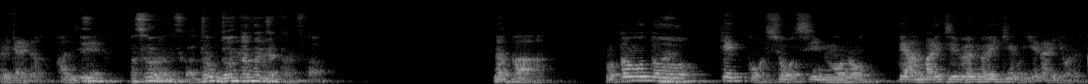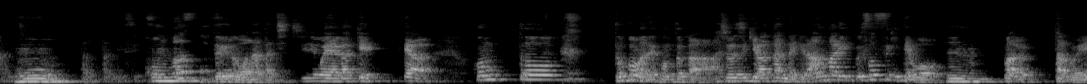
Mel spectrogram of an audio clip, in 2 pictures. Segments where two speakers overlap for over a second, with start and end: none

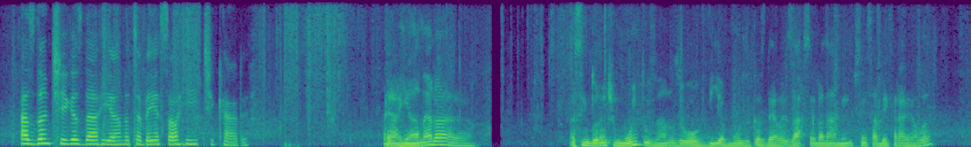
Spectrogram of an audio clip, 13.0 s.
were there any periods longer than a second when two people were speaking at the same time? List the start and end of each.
none

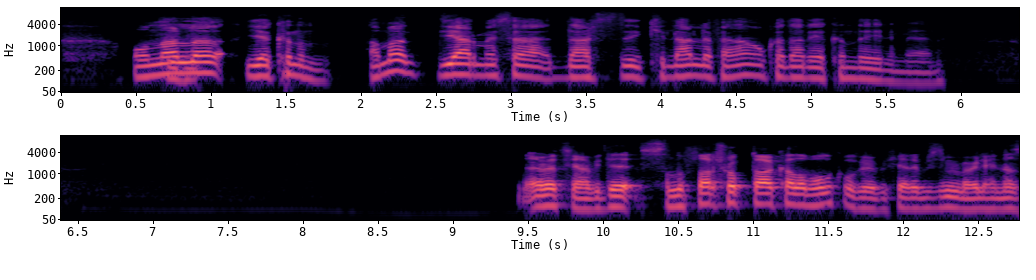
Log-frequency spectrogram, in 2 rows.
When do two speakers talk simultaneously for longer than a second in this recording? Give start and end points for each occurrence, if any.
none

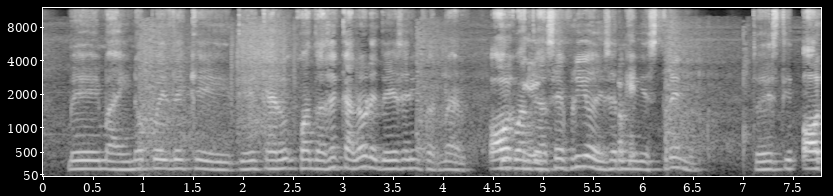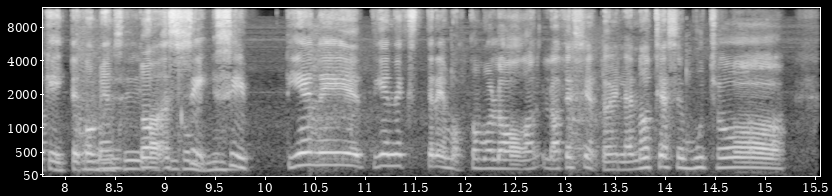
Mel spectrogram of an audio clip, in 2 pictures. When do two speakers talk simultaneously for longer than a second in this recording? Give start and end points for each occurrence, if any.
8.2-9.8

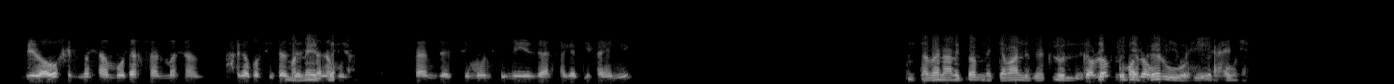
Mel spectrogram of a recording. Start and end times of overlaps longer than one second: 10.8-12.3

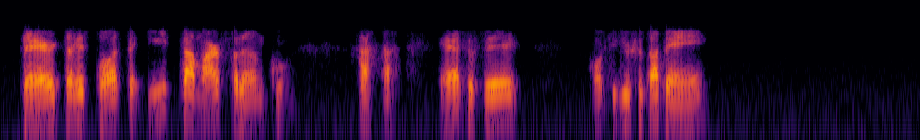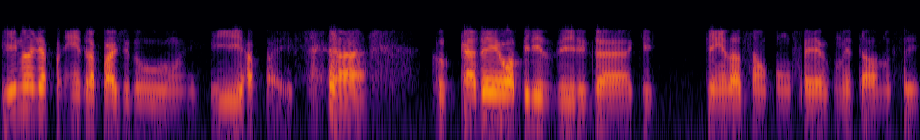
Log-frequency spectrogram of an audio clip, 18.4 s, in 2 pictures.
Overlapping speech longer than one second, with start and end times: none

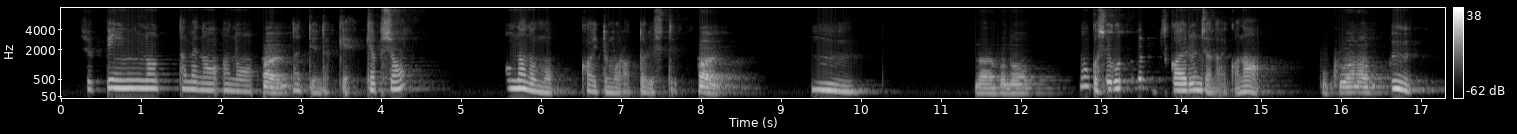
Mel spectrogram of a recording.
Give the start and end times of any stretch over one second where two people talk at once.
none

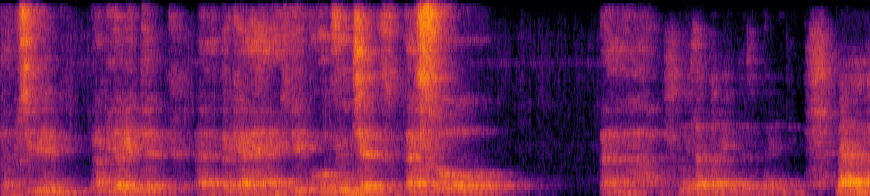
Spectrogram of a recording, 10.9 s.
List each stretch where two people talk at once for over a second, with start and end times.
none

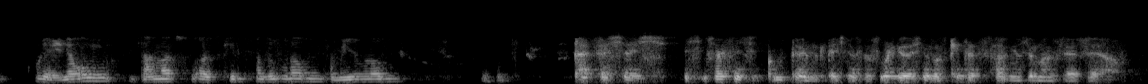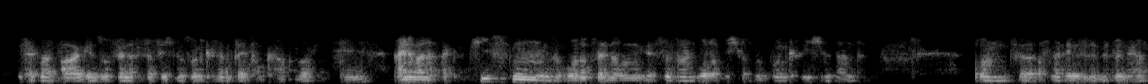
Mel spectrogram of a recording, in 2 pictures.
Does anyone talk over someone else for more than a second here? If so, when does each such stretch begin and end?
none

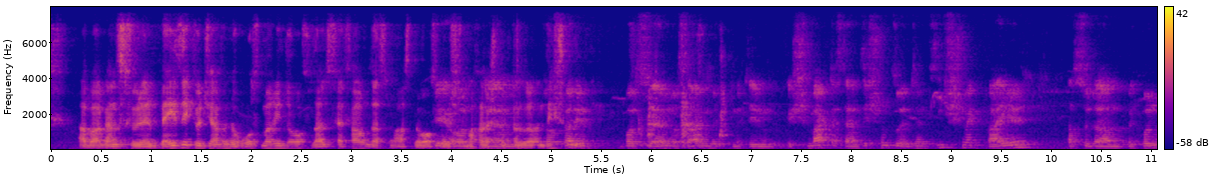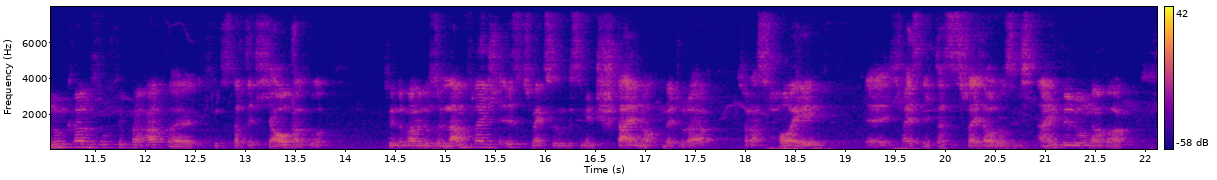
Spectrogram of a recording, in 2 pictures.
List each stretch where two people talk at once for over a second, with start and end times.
3.7-5.3

